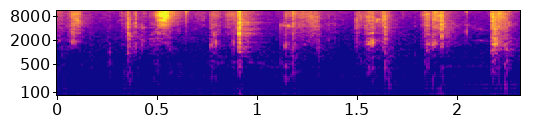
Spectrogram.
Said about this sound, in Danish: Nu vil jeg trække et kort for U21, eller ikke kun et kort. Jeg vil trække flere kort for, hvad ugen bringer os.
